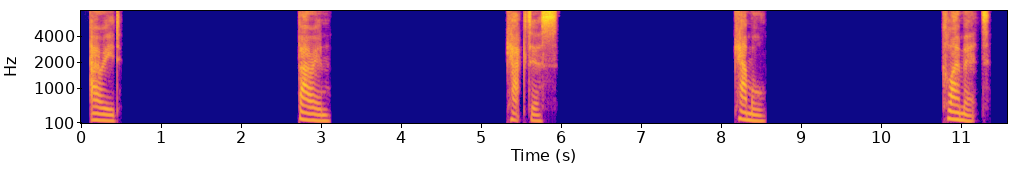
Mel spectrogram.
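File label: British; deserts; wordbank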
